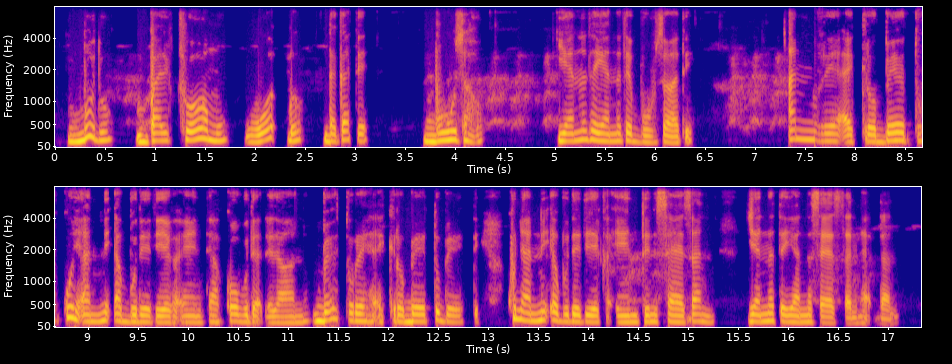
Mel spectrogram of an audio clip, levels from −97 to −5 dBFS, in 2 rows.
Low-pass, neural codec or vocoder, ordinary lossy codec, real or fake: 7.2 kHz; none; Opus, 24 kbps; real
